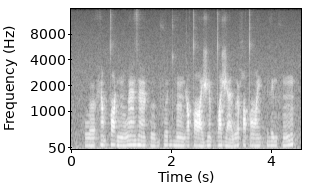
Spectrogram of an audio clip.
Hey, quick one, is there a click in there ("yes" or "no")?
no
